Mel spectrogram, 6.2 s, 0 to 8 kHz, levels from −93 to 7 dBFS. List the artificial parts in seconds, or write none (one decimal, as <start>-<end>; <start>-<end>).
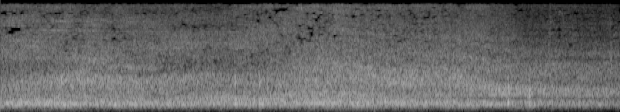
1.3-1.8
